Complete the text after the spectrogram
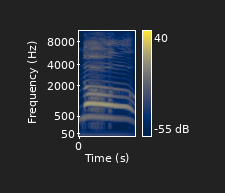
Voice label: "Nooo", Angry Scots; Worms Armageddon

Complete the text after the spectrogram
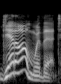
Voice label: "hurry", wacky speech

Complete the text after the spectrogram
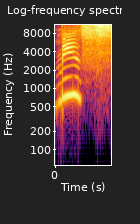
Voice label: "missed", Swedish

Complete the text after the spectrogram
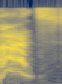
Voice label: "BUMMER", Angry Scots; Worms Armageddon

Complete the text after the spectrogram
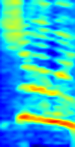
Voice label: "WATCH THIS", Dutch; Worms Armageddon

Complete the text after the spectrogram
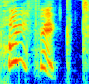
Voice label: "perfect", Brooklyn; Worms Armageddon

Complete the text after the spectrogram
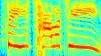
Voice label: "FATALITY", Scouser

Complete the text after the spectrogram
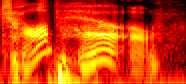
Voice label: "perfect", speech; Worms Armageddon

